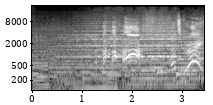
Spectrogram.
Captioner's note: Don laughs excitedly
